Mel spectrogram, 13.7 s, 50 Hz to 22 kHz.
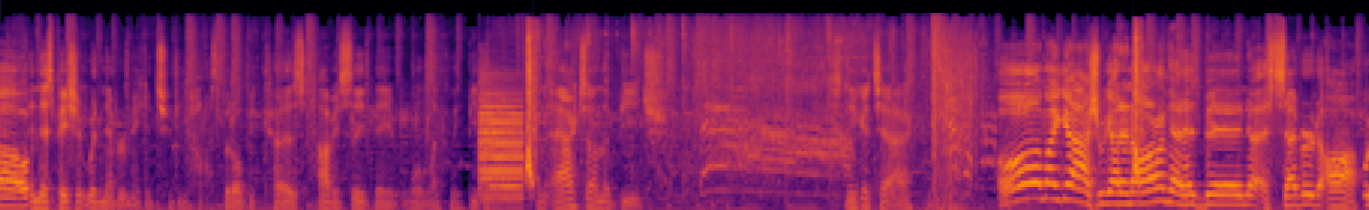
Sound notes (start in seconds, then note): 4.8 bell dings; 7.0 character screaming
